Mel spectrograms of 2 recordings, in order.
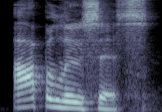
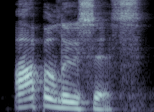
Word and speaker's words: Opelousas: It's like operate, not ooper. So it's Opelousas. Opelousas. That's how it's pronounced. Okay. So there you go. Opelousas. Like operate.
